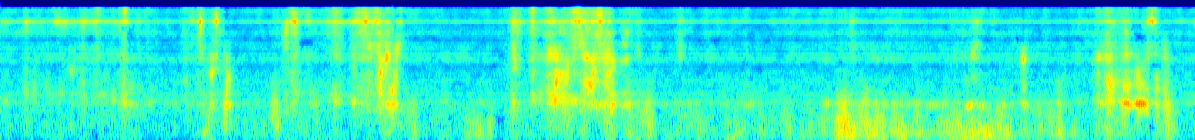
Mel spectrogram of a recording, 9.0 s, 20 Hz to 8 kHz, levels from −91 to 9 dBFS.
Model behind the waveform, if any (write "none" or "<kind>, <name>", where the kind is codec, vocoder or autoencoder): vocoder, Vocos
